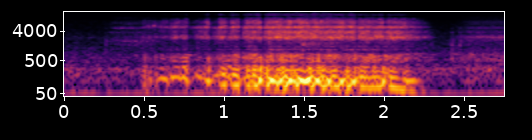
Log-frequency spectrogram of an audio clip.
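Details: Father and daughter, both very sick, asleep together on a couch: a single loud, rattling snore about two seconds long with harsh fluttering on the in-breath; snoring.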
